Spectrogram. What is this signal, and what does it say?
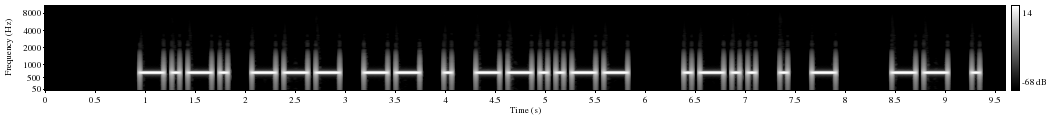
Morse code, heard as a keyed tone, about 15 wpm, 700 Hz. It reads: COME, LET ME
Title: Sentences from Top 500 Words 15wpm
